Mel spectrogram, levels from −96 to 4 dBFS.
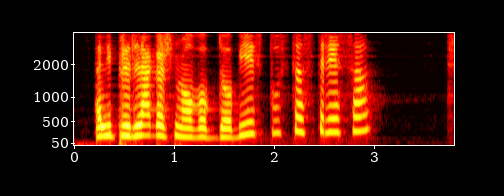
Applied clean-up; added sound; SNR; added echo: neural mask model DeepFilterNet 3.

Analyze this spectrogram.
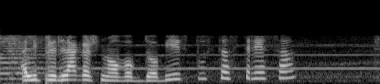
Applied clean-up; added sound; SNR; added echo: none; Subway, metro, underground + Wind instrument, woodwind instrument; 15 dB; none.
